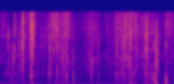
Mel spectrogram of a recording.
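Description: Paper envelope torn open by hand, giving a run of many quick, crisp crinkling and tearing rustles in short uneven bursts, fairly quiet and without talk.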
